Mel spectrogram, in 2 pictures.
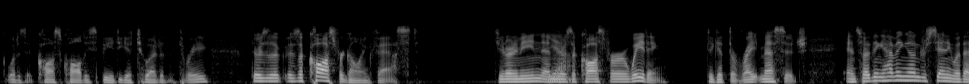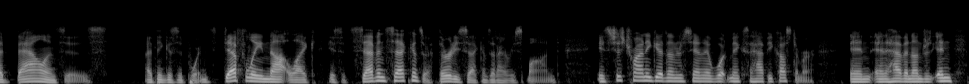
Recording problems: high frequencies cut off; noticeable; nothing above 5.5 kHz

